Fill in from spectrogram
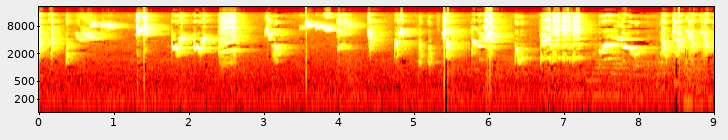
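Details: Plontang bird in vigorous, nonstop song, a long sequence of sharp high chirps, slurred whistles and buzzy notes following each other quickly in a varied, lively stream.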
